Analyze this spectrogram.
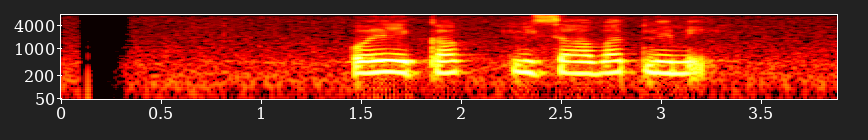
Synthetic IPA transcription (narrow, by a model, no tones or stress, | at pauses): ojeekːɐk̚nisaːʋɐt̪nemḭ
